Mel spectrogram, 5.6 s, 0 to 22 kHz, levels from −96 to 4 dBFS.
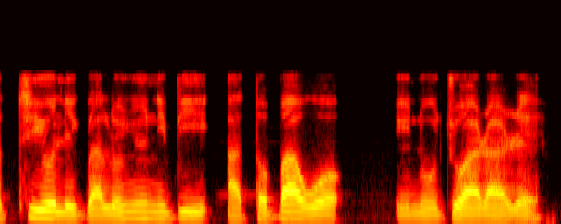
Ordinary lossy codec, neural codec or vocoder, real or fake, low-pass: Opus, 32 kbps; none; real; 5.4 kHz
